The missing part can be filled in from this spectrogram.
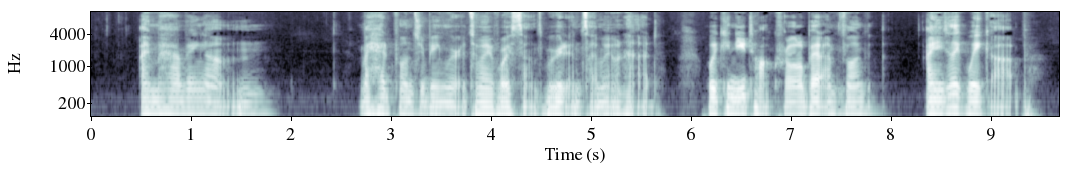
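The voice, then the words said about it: Sleepy, soft ASMR-like voice. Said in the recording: “your sleepy voice is so sweet ... You're really like ASMR-y right now.”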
